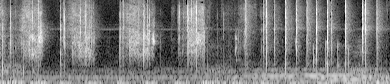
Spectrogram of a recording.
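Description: A small cylindrical plastic tube of effervescent vitamin C tablets with an orange plastic cap, likely still holding the tablets, is scratched with long nails and turned in the hands, making soft, hissy, crinkly swells. This shifts into a run of sharp, bright, dry taps of the nails on the plastic.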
